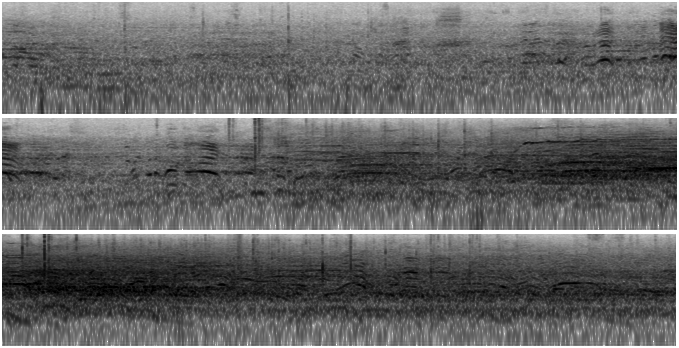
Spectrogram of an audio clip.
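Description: Footballers shout and call to one another across an open outdoor pitch, louder as play nears the goal.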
